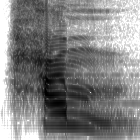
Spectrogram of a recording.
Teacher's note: গলার ভেতর থেকে আওয়াজটা চিকুন হয়ে বের হবে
